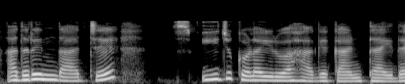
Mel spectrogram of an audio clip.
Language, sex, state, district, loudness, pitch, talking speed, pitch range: Kannada, female, Karnataka, Bangalore, -15 LUFS, 180 Hz, 105 wpm, 160-215 Hz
